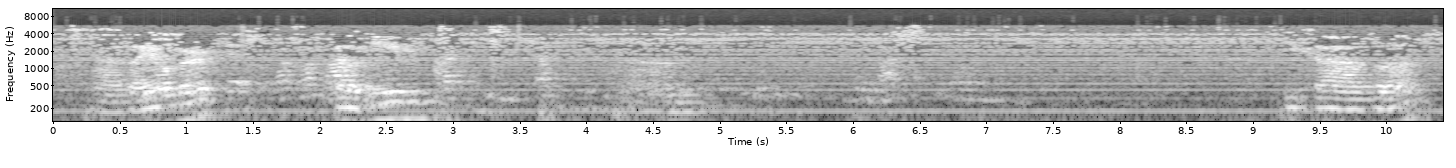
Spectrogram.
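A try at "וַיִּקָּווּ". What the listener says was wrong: That's a shurik on the end of there, right? Shurik is oo.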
